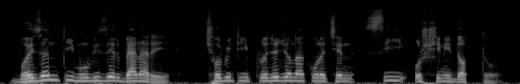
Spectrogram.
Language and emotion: Bengali, neutral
